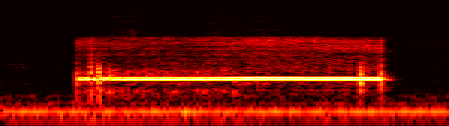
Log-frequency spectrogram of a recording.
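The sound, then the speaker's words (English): A single steady telephone ringback tone from an outgoing call on the third attempt sounds for about two seconds over a hissy phone line, then cuts off as someone picks up, leaving a low background hum. Nobody speaks. “Somebody picked up the phone.”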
